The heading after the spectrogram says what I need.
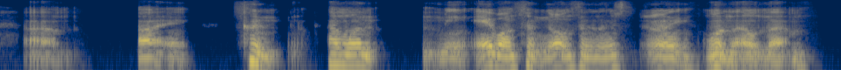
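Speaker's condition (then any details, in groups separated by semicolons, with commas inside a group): ALS; about two years since onset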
